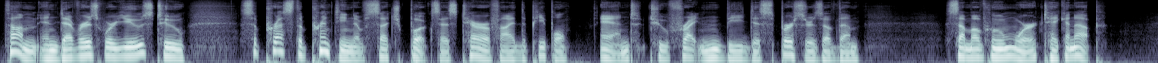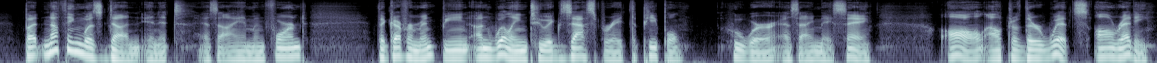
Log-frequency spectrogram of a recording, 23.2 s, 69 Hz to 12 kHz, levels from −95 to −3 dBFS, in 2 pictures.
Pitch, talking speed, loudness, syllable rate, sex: 105 Hz, 150 wpm, -19 LUFS, 4.7 syllables/s, male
